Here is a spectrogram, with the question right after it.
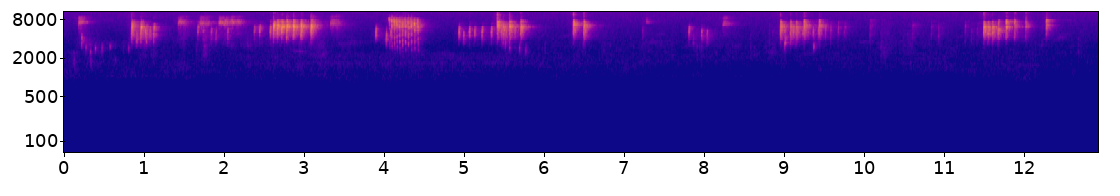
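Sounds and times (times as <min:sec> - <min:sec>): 
European robin chirping and twittering: 0:00.1 - 0:05.8, 0:09.0 - 0:10.2, 0:10.8 - 0:12.4.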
